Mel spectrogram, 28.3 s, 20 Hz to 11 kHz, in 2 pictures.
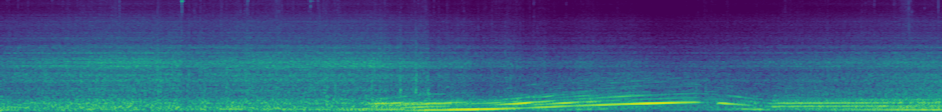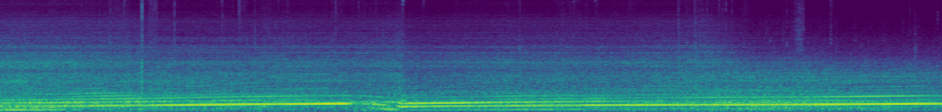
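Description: BMW E36 M3's 3.2-litre straight-six heard from inside the cabin through a UUC RSC36 cat-back exhaust. About six seconds in it revs up through a gear, then the note drops at a gear change near ten seconds. After that it settles into a steady cruising note that rises slowly, with one short dip near twenty seconds.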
